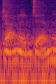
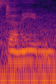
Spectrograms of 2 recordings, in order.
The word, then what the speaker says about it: Dunedin: We called it Dunedin, as many people did. Dunedin. And we learned quickly that it was Dunedin, but I know that feeling of Yes.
